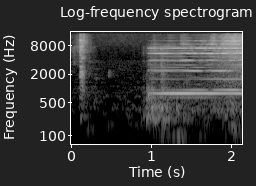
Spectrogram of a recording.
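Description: OTIS ReGen elevator's arrival chime: a light click, then a single electronic ding about a second in that rings steadily on.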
